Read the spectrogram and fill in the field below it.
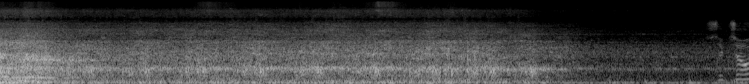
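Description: Amtrak train 176, Washington to Boston, rushes past at Princeton Junction with a loud, dense roar and rattling wheels that gradually fade as the cars go by, ending in a quieter tail.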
